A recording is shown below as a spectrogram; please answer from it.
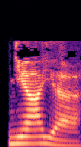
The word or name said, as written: nyaya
